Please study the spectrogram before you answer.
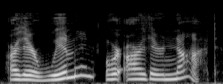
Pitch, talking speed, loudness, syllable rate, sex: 255 Hz, 190 wpm, -15 LUFS, 6.6 syllables/s, female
